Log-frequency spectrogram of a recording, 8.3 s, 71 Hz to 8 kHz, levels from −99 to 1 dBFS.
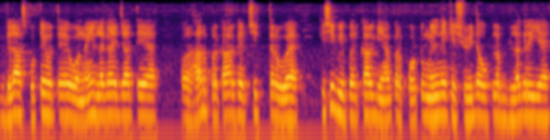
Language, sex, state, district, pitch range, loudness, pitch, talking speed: Hindi, male, Rajasthan, Bikaner, 145-165 Hz, -16 LUFS, 160 Hz, 210 wpm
